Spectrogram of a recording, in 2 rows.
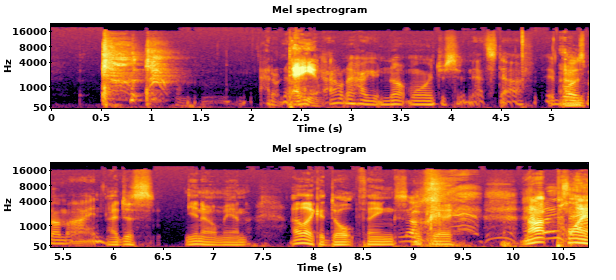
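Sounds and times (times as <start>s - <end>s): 
person coughing: 0.5s - 1.4s
speech: 2.3s - 10.7s.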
